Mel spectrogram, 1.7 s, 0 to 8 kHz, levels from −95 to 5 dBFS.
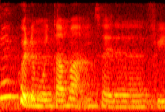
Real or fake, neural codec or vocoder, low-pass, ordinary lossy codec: real; none; 7.2 kHz; none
